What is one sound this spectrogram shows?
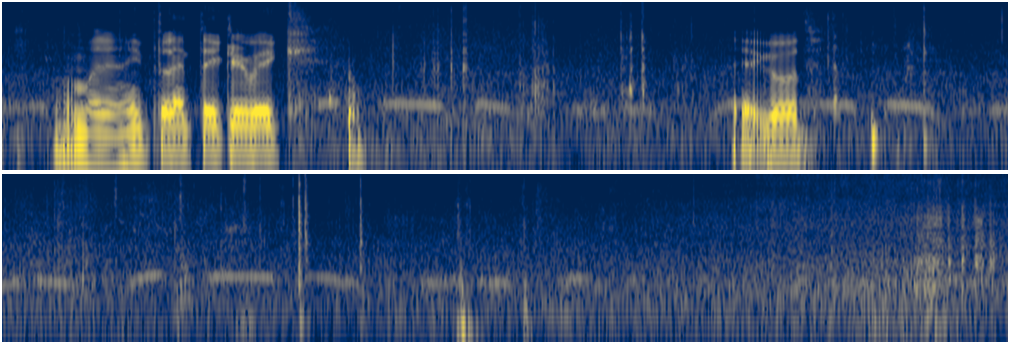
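A wooden hive lid scrapes and knocks as it is lifted.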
